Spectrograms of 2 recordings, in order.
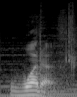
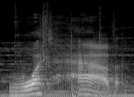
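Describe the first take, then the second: First: The h is dropped and the t is flapped. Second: The h is pronounced and the t is clear. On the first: "we'll actually cut the H in weak words like have" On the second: "So what have comes"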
